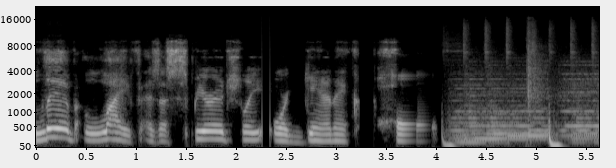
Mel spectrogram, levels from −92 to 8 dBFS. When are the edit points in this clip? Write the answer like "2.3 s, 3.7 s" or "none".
3.8 s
